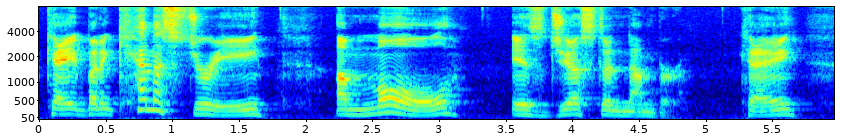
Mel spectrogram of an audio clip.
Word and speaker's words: mole: lives in the ground there's actually a different pronunciation for mole which is mole uh which is a a Mexican sauce made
